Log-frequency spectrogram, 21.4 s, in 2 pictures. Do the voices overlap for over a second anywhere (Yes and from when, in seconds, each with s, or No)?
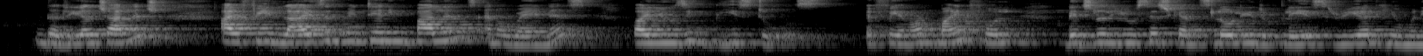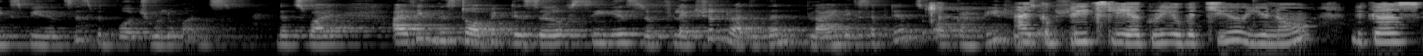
No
